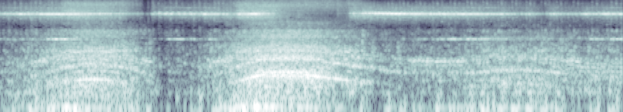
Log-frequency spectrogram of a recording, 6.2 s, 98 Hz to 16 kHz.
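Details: 1993 Subaru EJ22 boxer engine idling with a wavering, uneven note and a brief dip in level; rough idle, cause not pinned down.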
